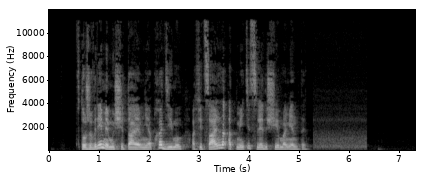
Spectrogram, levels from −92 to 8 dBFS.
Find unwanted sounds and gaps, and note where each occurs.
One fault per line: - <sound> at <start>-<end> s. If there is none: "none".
none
